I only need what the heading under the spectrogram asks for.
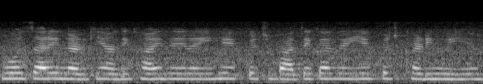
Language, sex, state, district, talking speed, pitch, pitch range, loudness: Hindi, female, Bihar, Supaul, 185 wpm, 255 Hz, 250-260 Hz, -17 LUFS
